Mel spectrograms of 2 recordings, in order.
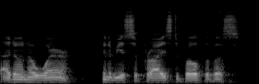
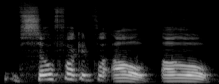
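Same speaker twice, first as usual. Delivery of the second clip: giddy excitement; 5 semitones higher, 12 dB louder, slower than usual. Real, not acted. Overjoyed at the edit.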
